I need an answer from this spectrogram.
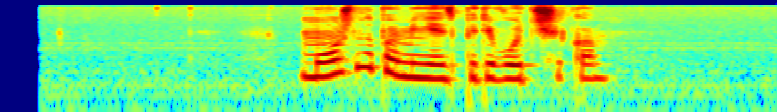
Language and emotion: Russian, neutral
